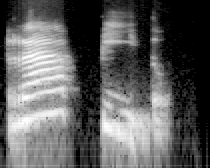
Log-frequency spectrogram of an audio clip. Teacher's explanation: La sílaba ra se escucha, pues, lo estamos escuchando más fuerte que pi y que do. Entonces, pi y do son unas sílabas átonas. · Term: sílaba tónica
